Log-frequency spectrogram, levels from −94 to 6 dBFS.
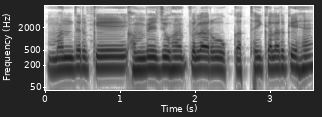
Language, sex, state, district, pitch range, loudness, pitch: Hindi, male, Bihar, Sitamarhi, 155-165 Hz, -12 LUFS, 160 Hz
